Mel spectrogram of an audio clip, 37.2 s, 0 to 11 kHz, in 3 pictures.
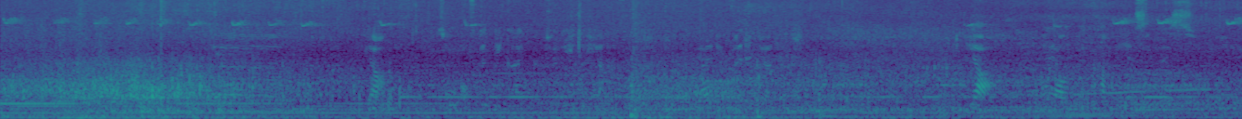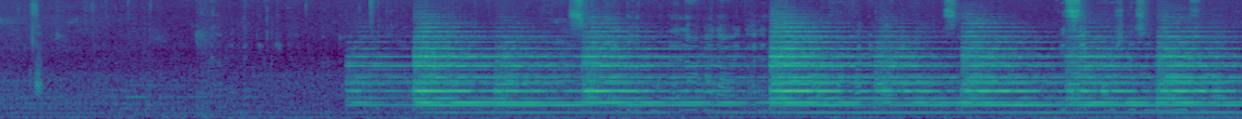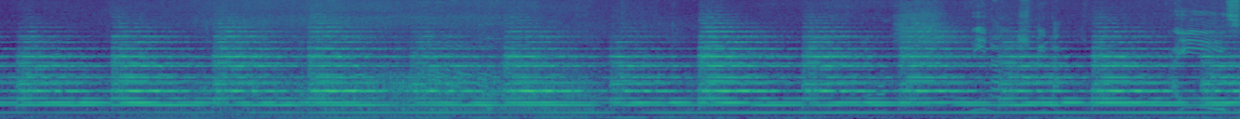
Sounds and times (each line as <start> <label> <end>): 0.0 noon bells 37.2
0.6 conversations 28.0
28.8 conversations 37.2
